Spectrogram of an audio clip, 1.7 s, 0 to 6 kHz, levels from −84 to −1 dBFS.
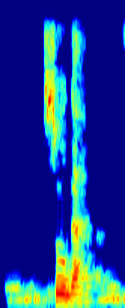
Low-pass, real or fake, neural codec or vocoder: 5.4 kHz; real; none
